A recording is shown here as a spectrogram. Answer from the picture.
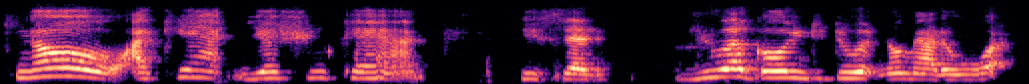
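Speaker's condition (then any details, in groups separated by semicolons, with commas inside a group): Cerebral palsy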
